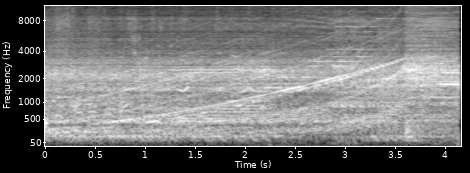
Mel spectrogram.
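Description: Yoshimune 3 pachislot machine's sound effect: a whine rising steadily in pitch for about three seconds, breaking into a brighter burst near the end, over a steady hall noise.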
